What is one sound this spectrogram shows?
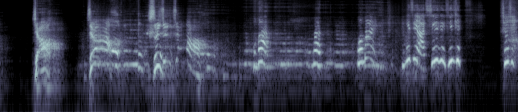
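A middle-aged man shouts with agitation close by.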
